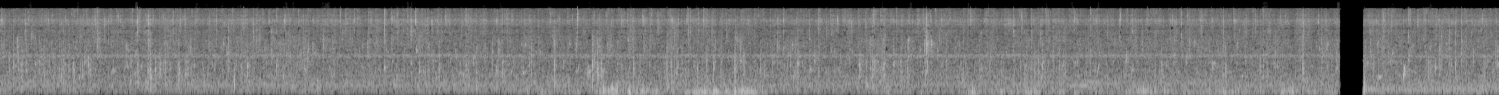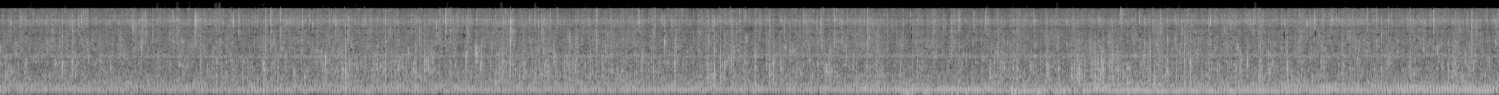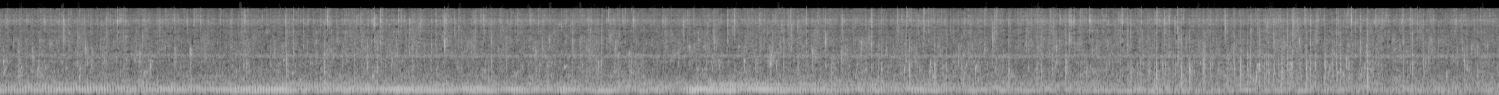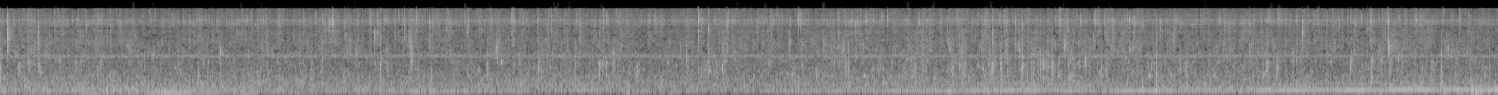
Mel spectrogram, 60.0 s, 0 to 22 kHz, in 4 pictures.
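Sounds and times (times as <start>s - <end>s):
raindrops ticking: 0.0s - 59.9s
steady rain falling: 0.0s - 59.9s.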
